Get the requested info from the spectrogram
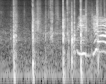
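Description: Basketball bouncing on a concrete driveway: two heavy bounces in the first second, then a few lighter knocks, followed by a boy's shout near the end.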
